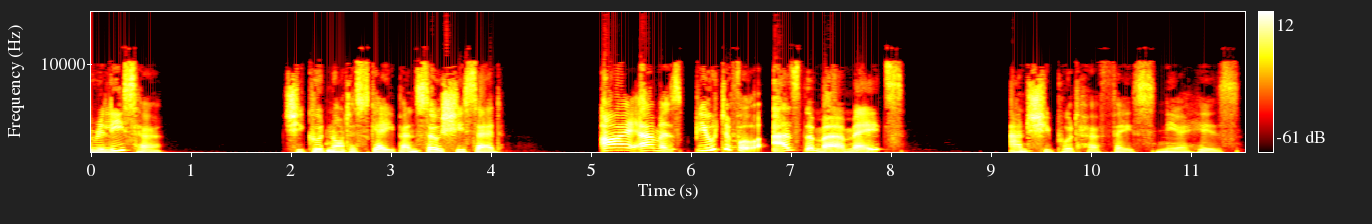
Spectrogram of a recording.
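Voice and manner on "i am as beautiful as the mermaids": high witch voice; coaxing witch. A narrator's reading. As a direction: coax your captor in a high voice. Witch tempts the fisherman.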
